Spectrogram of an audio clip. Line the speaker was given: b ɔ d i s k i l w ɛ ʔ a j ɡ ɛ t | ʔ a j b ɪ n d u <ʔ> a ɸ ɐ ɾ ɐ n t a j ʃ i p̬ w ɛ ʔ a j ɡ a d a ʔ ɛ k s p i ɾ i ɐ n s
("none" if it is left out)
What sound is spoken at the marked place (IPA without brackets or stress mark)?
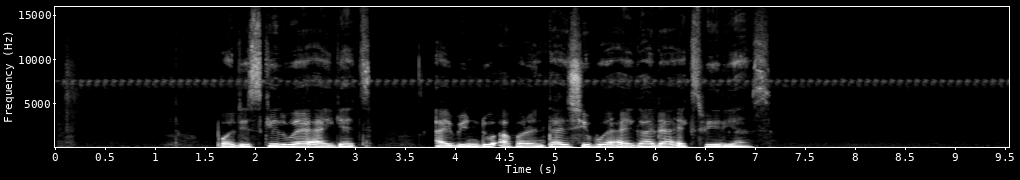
ʔ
